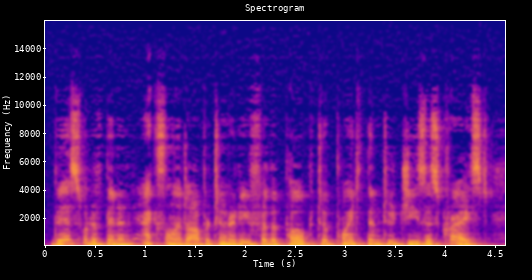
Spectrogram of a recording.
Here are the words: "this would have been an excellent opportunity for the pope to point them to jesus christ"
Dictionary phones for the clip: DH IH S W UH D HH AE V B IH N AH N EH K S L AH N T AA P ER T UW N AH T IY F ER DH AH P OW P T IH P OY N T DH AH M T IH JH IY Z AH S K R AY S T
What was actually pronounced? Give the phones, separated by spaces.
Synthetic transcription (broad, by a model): DH IH S W UH D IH V B IH N AH N EH K S L AH N T AA P ER T UW N AH T IY F ER DH AH P OW P T IH P OY N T DH AH M T IH JH IY Z AH S K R AY S T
